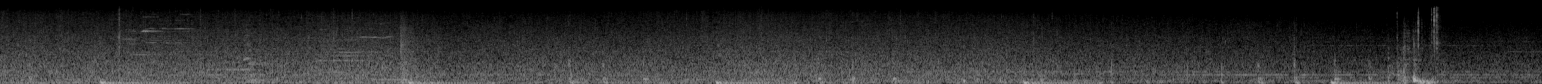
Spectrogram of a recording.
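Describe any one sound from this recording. Heavy footsteps thud slowly on wooden boards and stone.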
